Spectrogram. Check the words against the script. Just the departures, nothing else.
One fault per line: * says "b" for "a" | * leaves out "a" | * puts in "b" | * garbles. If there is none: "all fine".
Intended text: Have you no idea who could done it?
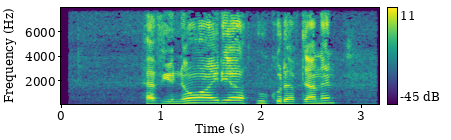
* puts in "have"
